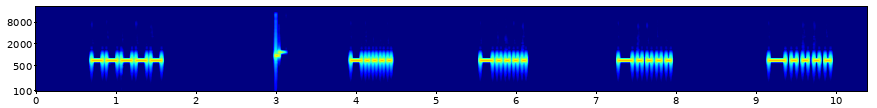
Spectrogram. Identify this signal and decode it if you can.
Morse code, heard as a keyed tone, about 24 wpm, spaced as for 7 wpm, 700 Hz. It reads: 0 6666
